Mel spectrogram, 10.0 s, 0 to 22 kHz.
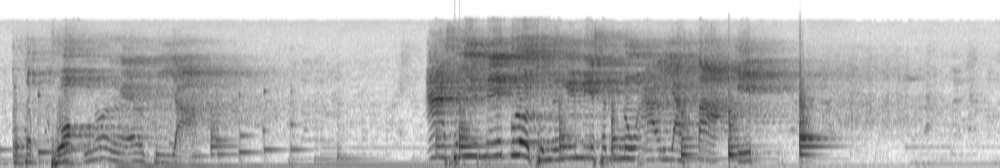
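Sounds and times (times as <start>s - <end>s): gamelan stroke on tuned metal: 0.0s - 9.0s
sustained gamelan tones: 0.0s - 10.0s.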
